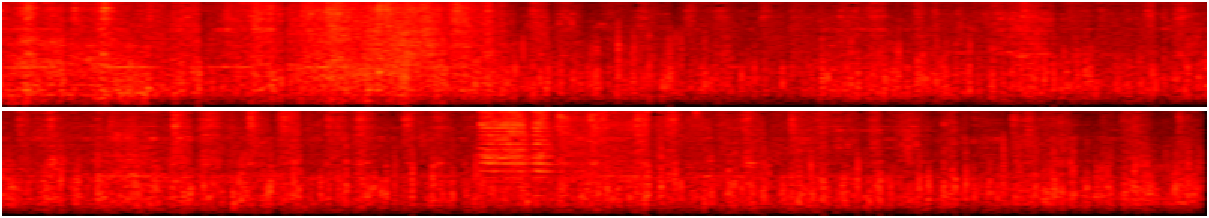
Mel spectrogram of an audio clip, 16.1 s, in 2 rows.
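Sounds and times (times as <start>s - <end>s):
clatter of train wheels on rail: 0.0s - 16.0s
train horn toot: 11.2s - 12.0s.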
